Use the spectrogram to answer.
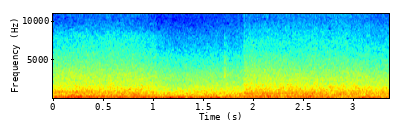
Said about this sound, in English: So the waves don't appear to be too big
